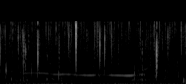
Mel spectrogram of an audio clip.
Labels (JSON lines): {"label": "biophony", "recorder": "SoundTrap 300"}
